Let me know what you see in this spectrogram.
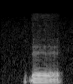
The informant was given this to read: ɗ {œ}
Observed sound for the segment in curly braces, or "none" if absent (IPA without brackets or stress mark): ɛ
